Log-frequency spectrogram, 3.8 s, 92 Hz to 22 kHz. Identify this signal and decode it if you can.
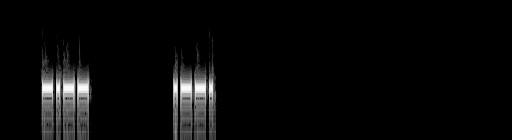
Morse code, heard as a keyed tone, about 42 wpm, spaced as for 12 wpm, 700 Hz. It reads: YP
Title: USA Call Signs - 4 Characters - 8x Character Spacing - 45wpm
